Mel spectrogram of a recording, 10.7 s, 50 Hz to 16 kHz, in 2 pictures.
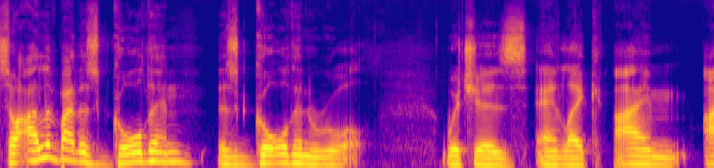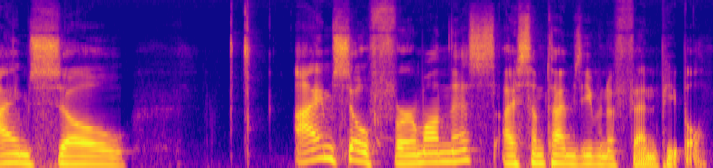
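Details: Male who has stuttered since about age 3, with stuttering running in his mother's family, now a communication and public speaking coach; stuttering.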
